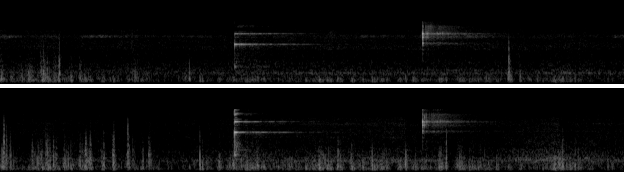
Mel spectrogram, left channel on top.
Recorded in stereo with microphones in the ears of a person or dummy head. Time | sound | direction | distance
2.3 | a clink | 50° right (ahead or behind) | 0.6 m
4.2 | a dropped coin | 5° left (ahead or behind) | 1.2 m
